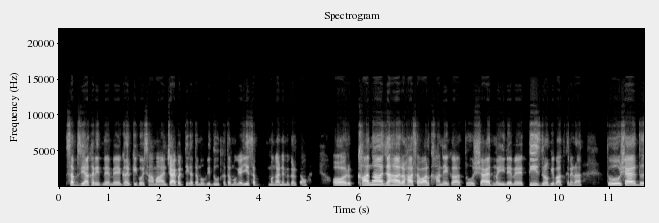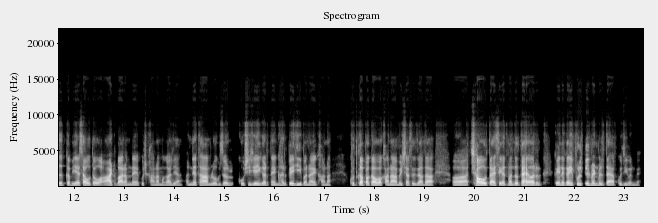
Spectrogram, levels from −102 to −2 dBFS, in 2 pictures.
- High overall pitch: No, medium, 145 Hz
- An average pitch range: Yes, average, 4.7 semitones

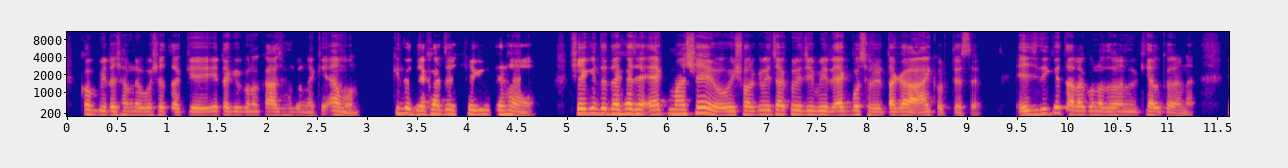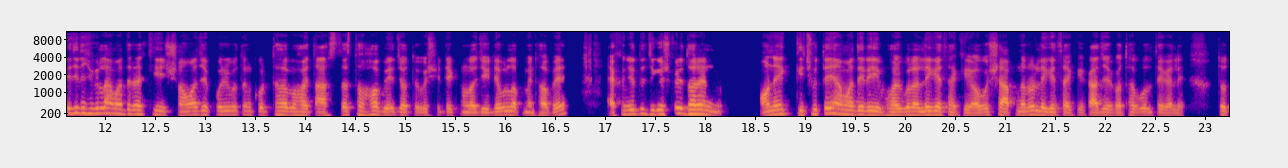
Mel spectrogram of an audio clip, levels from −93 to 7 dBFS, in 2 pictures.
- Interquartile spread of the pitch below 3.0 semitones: No, average, 3.9 semitones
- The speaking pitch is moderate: Yes, medium, 145 Hz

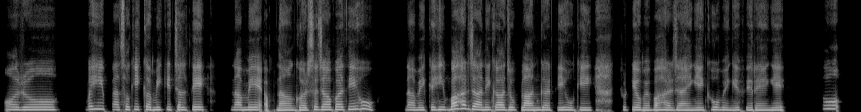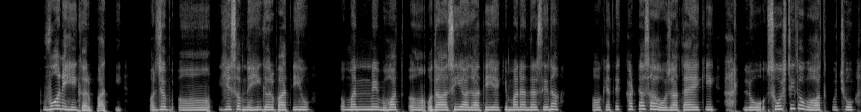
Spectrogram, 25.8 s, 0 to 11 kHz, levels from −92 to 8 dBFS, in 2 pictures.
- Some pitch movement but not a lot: No, narrow, 2.1 semitones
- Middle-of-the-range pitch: No, high, 245 Hz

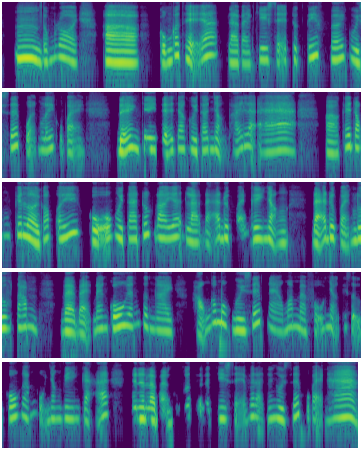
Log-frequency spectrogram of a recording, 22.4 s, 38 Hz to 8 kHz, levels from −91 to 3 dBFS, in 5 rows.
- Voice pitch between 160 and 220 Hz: No, high, 235 Hz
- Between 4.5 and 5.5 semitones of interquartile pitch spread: No, average, 3.7 semitones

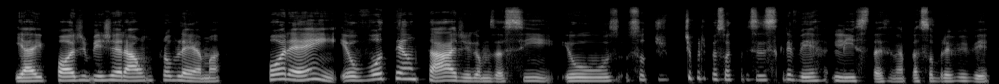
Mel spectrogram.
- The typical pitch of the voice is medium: Yes, medium, 180 Hz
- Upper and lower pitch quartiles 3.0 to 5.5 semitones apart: Yes, average, 4.9 semitones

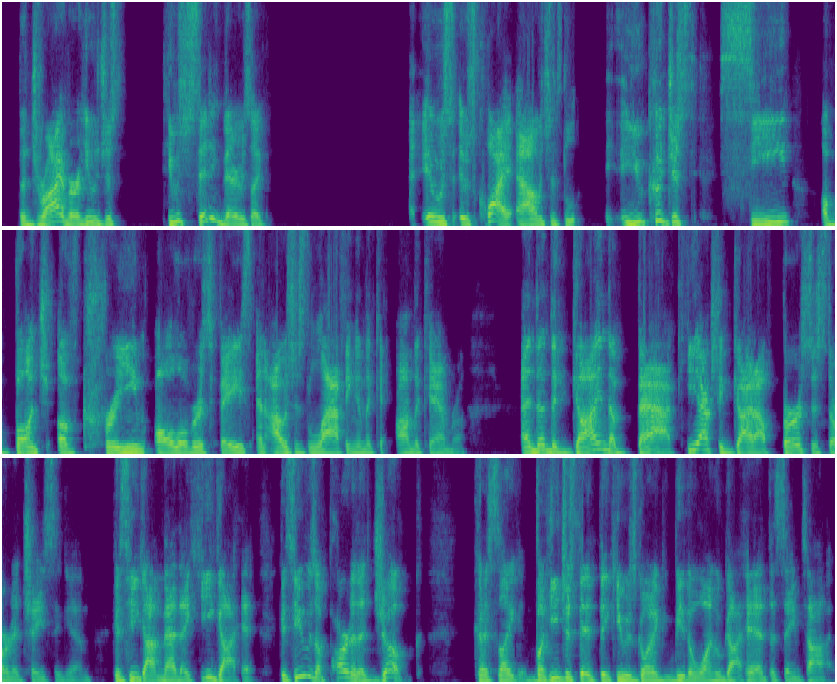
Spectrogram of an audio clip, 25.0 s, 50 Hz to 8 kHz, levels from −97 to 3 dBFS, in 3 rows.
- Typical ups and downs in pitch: No, wide, 6.2 semitones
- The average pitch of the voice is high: No, medium, 160 Hz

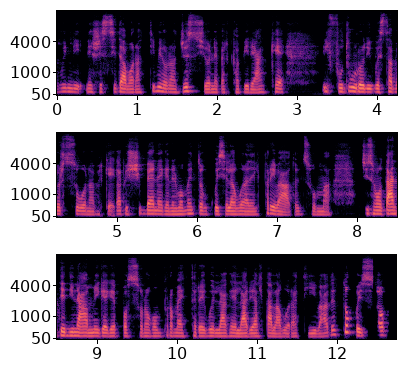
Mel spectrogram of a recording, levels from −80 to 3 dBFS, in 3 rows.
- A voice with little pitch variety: Yes, narrow, 2.0 semitones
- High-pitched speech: No, low, 135 Hz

